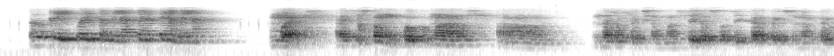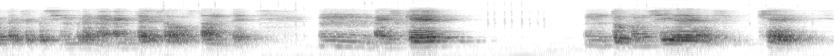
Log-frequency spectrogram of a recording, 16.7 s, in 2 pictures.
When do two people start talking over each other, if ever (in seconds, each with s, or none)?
none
